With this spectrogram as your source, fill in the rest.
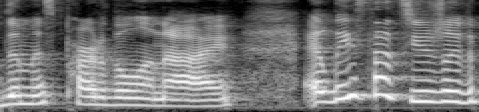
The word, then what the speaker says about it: lanai: Namely, we love our lanais. Now, I've heard lots of questions about how to say it, and the word is pronounced lanai.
